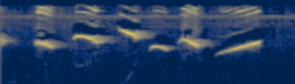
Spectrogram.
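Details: One full Green-winged saltator phrase of the Tio João Pedro Boi Clássico style: six separate whistled notes, some falling and some wavering, the last a long upward slur, over a faint constant high hum.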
